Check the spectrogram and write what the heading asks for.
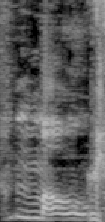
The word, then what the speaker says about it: Moog: But it has like really strange like sort of Moog synth uh soundtrack where Oh, I'm sorry, Mr. Music Major. It it it's pronounced Moog.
